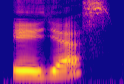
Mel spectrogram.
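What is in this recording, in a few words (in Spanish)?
"ellas", spanish, female, slow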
